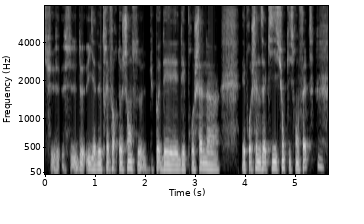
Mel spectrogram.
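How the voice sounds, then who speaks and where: Fairly even intonation marks this man's fairly low-pitched voice, which has a dark, mellow tone. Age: 30s. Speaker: startup co-founder. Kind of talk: interview. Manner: halting, many fillers and repetitions.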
